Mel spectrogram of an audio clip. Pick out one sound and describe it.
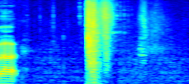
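A bow twangs as an arrow is loosed.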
